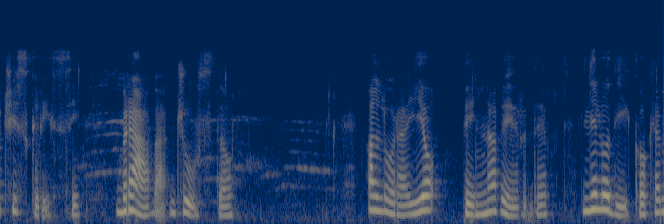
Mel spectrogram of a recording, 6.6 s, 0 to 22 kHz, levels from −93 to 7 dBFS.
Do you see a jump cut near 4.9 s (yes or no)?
no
